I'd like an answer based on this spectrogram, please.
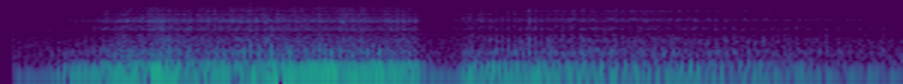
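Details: A Cocker Spaniel snores after a heavy weekend of walks, in low, rough, rattling breaths that fade after a strong opening.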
